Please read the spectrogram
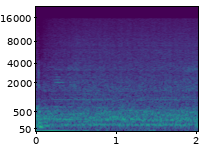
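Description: Steady room noise in a pause between speakers: an even hiss with a faint low hum.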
